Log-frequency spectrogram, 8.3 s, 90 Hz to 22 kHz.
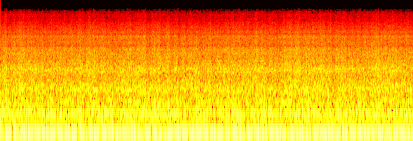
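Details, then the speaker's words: Cougar V8, warm idle after the misfire was addressed: steady, even low burble with no stumbles, skips or popping; it runs smooth and healthy and the misfire is gone. "idle goes down i don't hear any misfires i don't hear any popping hey that's a thumbs up for me it actually sounds really good"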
